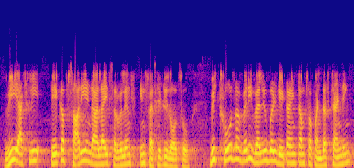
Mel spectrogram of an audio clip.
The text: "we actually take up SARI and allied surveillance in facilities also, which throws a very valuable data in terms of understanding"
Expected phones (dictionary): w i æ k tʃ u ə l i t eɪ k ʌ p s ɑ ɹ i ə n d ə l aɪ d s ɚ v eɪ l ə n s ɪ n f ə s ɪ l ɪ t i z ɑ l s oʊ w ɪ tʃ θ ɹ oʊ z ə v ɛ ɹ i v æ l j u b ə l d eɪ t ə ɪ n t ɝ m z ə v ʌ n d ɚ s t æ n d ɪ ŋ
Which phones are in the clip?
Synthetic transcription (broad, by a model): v i æ k tʃ u ə l i t eɪ k ʌ p s ɑ ɹ i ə n d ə l aɪ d s ɚ v eɪ l ə n s ɪ n f ə s ɪ l ɪ t i z ɑ l s oʊ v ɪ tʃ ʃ oʊ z ə v ɛ ɹ i v æ l j u b ə l d eɪ t ə ɪ n t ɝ m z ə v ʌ n d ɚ s t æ n d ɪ ŋ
